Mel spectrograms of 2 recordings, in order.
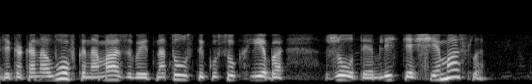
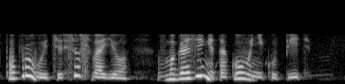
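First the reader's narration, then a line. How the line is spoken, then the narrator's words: Joyful. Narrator (Russian): она радостно сказала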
